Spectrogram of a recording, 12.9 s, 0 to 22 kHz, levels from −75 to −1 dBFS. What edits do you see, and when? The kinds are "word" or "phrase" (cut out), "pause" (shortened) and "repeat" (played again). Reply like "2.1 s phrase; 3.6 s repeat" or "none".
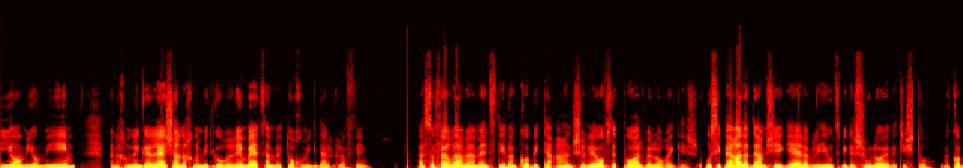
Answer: none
